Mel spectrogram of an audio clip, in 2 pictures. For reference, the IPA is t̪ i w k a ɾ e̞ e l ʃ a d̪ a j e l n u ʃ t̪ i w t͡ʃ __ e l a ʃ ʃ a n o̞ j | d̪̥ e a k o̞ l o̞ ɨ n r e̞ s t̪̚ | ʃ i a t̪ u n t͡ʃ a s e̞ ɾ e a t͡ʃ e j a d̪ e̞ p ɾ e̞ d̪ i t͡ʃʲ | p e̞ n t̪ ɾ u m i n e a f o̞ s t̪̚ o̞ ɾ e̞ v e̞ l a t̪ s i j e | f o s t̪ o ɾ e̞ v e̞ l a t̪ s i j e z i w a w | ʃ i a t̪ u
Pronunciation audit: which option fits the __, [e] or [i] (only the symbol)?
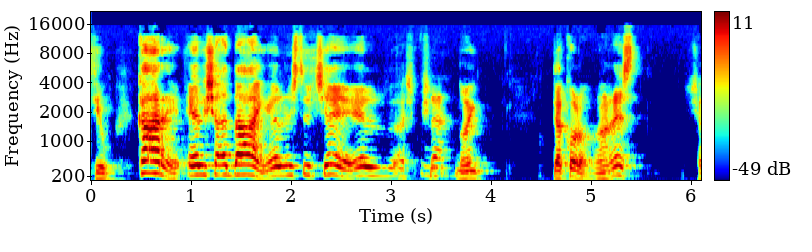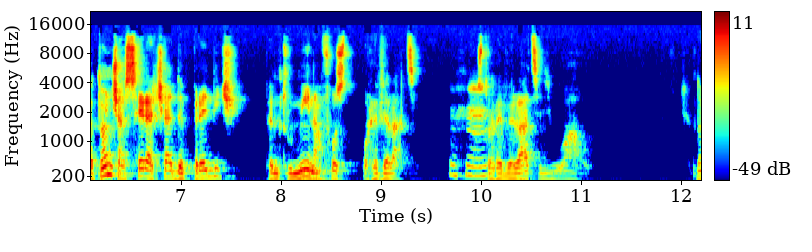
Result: e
